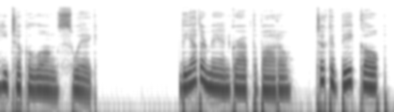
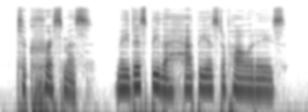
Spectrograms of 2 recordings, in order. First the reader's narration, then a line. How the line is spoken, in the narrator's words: he toasted sarcastically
